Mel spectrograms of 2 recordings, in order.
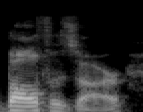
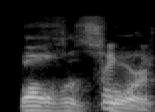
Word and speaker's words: Bulbasaur: If I were to throw out Balthazar, or Bulbasaur, sorry, I say it wrong all the time. People give me shit. Bulbasaur. Bulbasaur, thank you. Like dinosaur.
